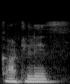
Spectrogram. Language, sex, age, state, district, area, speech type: Bengali, male, 45-60, West Bengal, Howrah, urban, spontaneous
